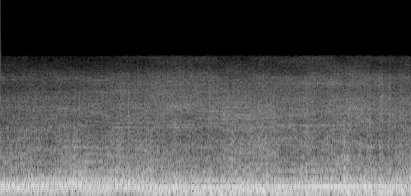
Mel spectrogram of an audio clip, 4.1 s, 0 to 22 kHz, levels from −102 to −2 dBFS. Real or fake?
fake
